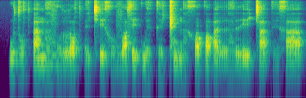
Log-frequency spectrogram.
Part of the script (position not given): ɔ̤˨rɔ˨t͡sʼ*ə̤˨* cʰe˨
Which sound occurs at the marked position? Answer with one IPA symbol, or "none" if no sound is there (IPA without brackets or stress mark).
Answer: ɛ̤˨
